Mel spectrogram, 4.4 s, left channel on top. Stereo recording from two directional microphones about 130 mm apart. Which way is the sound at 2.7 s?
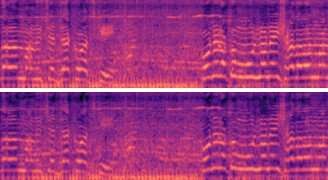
20° left (ahead or behind).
